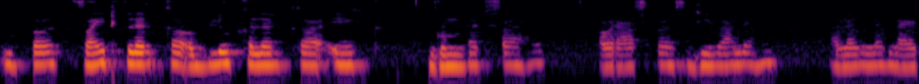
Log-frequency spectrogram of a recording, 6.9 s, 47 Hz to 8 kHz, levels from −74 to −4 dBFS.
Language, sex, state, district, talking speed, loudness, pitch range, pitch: Hindi, male, Bihar, Gopalganj, 165 wpm, -36 LUFS, 150-160 Hz, 155 Hz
